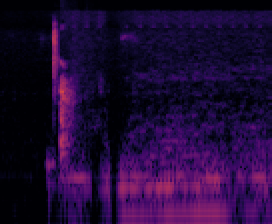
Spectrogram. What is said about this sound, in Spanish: Una disculpa, una disculpa. que como sobre una avenida, siempre silencio el micrófono para que no se meta el ruido de los camiones.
